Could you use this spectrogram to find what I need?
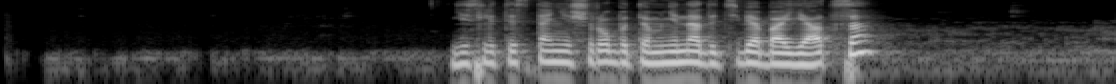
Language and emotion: Russian, neutral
